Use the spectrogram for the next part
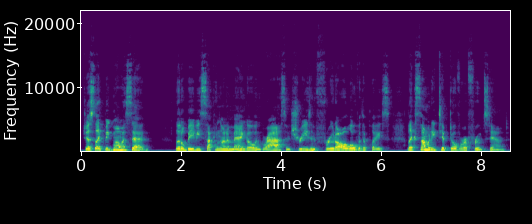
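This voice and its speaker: A woman reading a children's storybook aloud expressively, with dramatic emphasis and hushed phrase endings. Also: medium pitch, moderate pace. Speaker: storybook reader. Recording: echoey room.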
